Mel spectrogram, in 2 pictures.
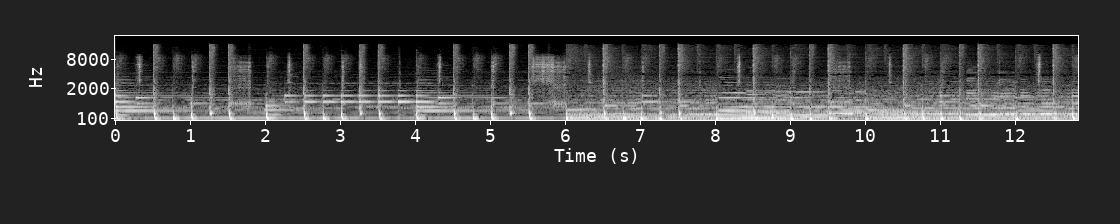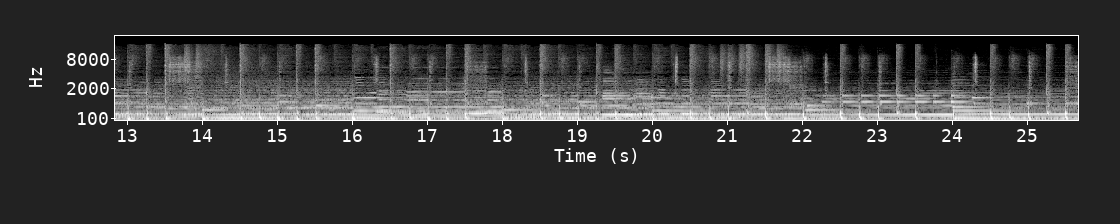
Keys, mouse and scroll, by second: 0.2-0.6 shift+drag, 1.1 shift+click, 1.6-1.9 scroll up 3, 1.9 shift+middle drag, 2.2 shift+click, 2.7 scroll down 1, 2.9 m, 4.5-4.9 shift+middle drag, 4.9 scroll up 1, 5.3 alt+z, 5.9 alt+z, 6.6 click, 7.3-8.6 middle drag, 8.6-9.2 scroll up 3, 8.7 KP_3, 9.1 shift+middle click, 9.5 click, 10.1 m, 11.5 KP_1, 12.0 click, 12.6 g, 15.3 r, 16.2 g, 18.3 ctrl+s, 18.7 ctrl+Tab, 19.9 click, 21.0 scroll down 4, 21.3-21.7 middle drag, 21.7 ctrl+Tab, 22.6 click, 22.7 KP_1, 22.9 scroll down 3, 23.2 shift+middle click, 23.5 n, 23.9-25.1 shift+middle drag, 25.1 alt+z, 25.2-25.6 middle drag.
